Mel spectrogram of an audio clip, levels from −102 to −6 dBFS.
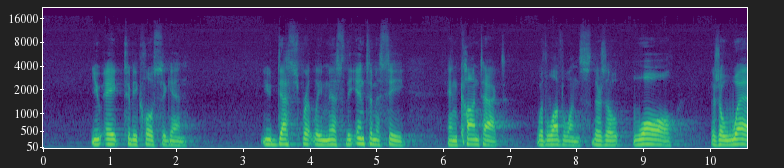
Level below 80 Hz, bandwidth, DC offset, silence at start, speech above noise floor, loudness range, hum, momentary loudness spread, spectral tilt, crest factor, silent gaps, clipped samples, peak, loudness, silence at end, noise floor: -72 dBFS; 11 kHz; under 0.1%; 0.75 s; 37 dB; 3 LU; none; 8 LU; -8.5 dB/octave; 18 dB; none; under 0.1%; -12 dBFS; -30 LUFS; 0 s; -66 dBFS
